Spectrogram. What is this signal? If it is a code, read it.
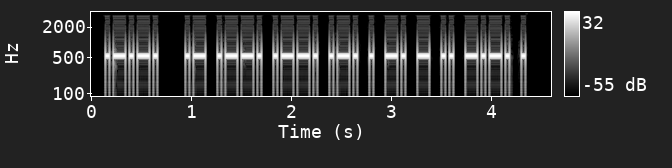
Morse code, heard as a keyed tone, about 30 wpm, 550 Hz. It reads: <AR> APPRENTICE
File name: podcast / News headlines-1x-30x30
